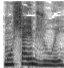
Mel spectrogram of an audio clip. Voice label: "mon chat aime jouer", French; pronunciation; forbidden liaisons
